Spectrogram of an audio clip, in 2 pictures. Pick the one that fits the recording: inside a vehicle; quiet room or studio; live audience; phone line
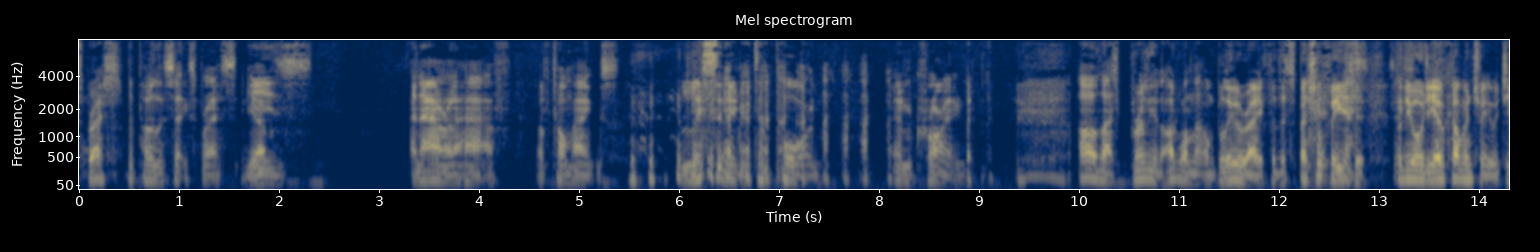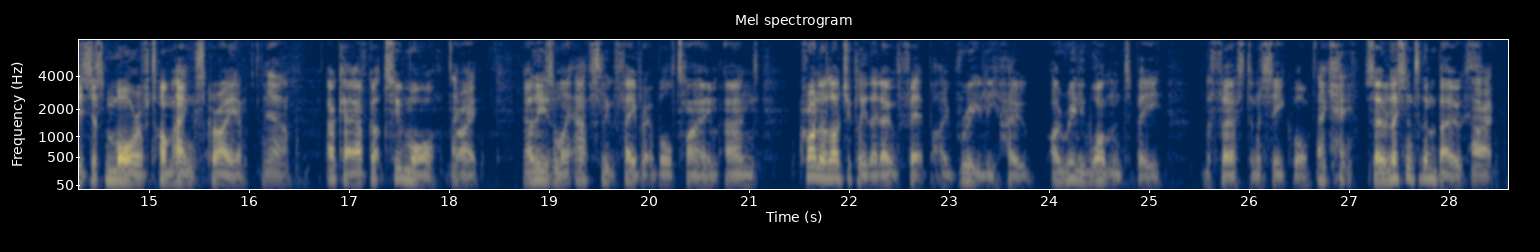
inside a vehicle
